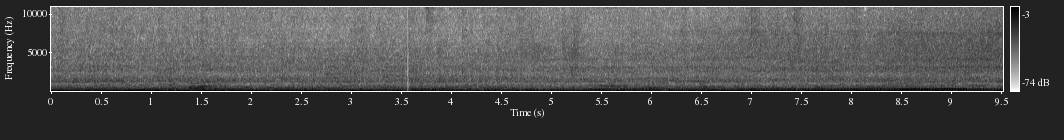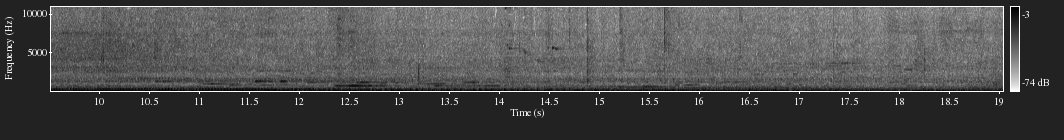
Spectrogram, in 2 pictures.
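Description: Busy city street ambience: a steady low rumble of traffic, with music and indistinct voices of passers-by mixed in.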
